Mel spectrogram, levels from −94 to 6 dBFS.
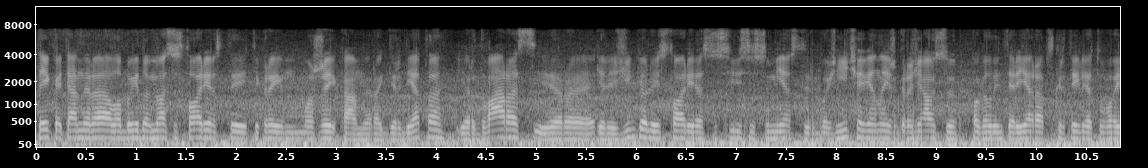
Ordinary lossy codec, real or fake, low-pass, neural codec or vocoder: MP3, 96 kbps; real; 7.2 kHz; none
